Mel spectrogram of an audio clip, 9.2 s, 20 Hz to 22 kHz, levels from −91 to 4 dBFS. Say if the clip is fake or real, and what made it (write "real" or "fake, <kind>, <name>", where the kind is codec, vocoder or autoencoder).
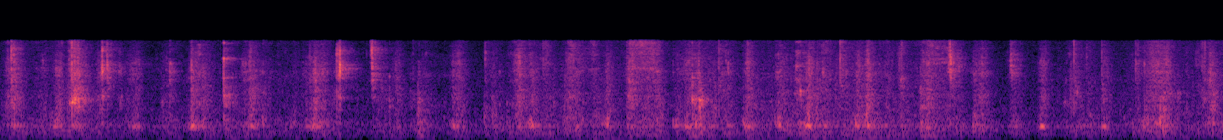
fake, vocoder, Vocos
